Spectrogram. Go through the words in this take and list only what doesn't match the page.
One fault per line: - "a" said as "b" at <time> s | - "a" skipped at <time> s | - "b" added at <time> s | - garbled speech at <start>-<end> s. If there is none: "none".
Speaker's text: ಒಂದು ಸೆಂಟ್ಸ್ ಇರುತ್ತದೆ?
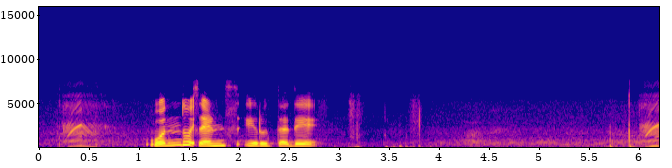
none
